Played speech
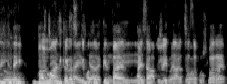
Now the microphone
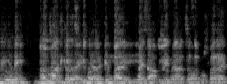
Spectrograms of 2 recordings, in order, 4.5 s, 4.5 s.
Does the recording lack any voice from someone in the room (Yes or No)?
Yes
